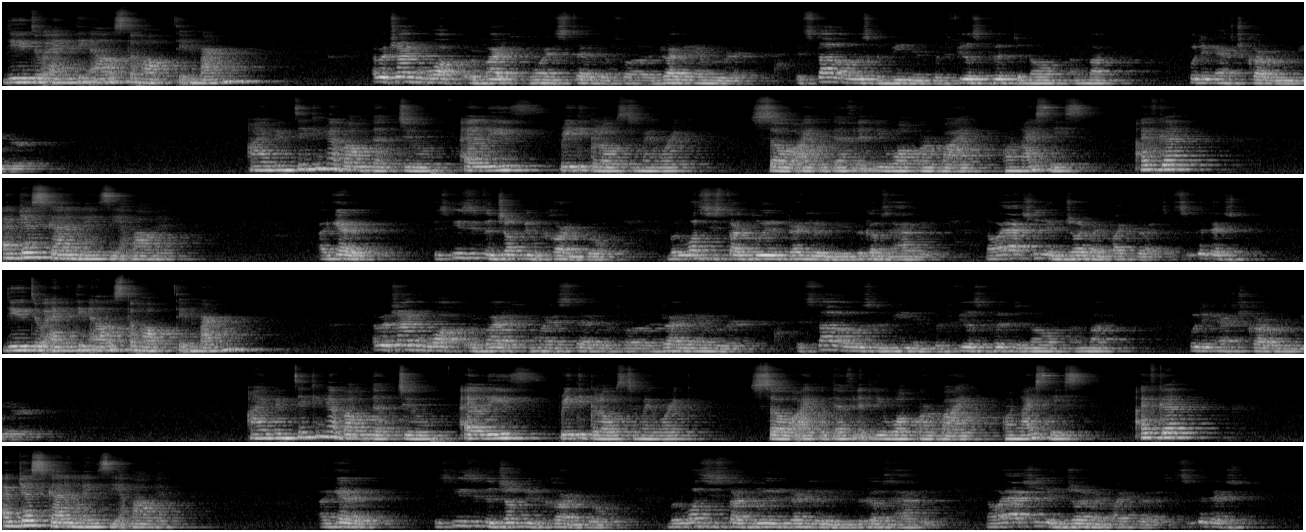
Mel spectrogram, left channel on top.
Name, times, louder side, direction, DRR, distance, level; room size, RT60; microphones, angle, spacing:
voice 1, 0.0-2.4 15.5-18.2 18.6-19.8 20.5-22.7 23.0-23.7 24.4-24.8 26.0-27.7, right 1 dB, 20° right, -3 dB, 0.7 m, -23 dB
voice 2, 3.7-7.4 7.9-11.1 11.9-13.3 29.2-29.7 30.4-32.2 32.7-35.3 35.9-38.4, left 3 dB, 85° left, 0 dB, 0.7 m, -25 dB
5.5 x 2.5 x 2.6 m, 1.0 s
head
